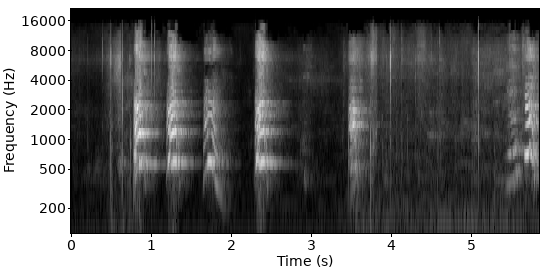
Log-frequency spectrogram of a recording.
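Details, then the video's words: A female puppy, just back from the groomer, vocalizes expressively: a series of short harmonic yelping barks and whiny howl-like calls with falling tails, brief pauses between them, and a few sounds from a person nearby. "A puppy telling me all about her experience at the groomer."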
